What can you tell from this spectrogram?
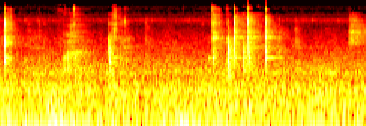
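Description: Scattered light clicks and taps of hands folding a filled spring roll wrapper, with a quick run of several about three seconds in.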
